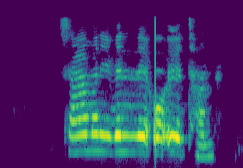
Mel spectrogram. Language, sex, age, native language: Icelandic, female, 8, Icelandic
